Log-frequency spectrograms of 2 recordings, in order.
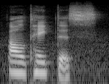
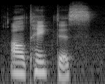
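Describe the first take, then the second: Both takes have the same delivery.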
